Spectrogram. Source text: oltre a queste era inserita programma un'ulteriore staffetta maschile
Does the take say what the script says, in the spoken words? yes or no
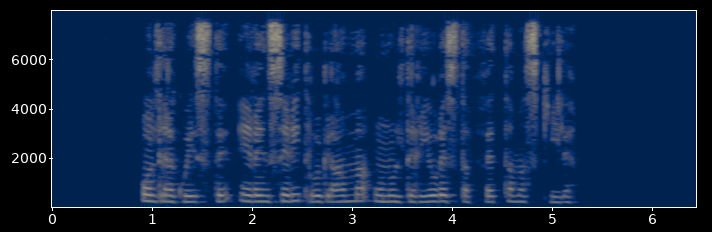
yes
